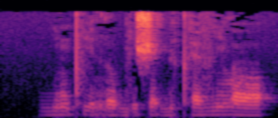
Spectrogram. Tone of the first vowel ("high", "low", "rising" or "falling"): rising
